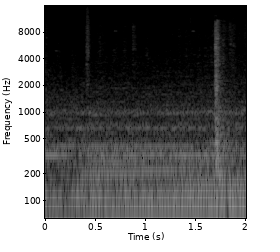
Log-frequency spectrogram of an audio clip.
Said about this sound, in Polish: Zamykasz bagażnik, wsiadasz do samochodu, zapuszczasz motor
